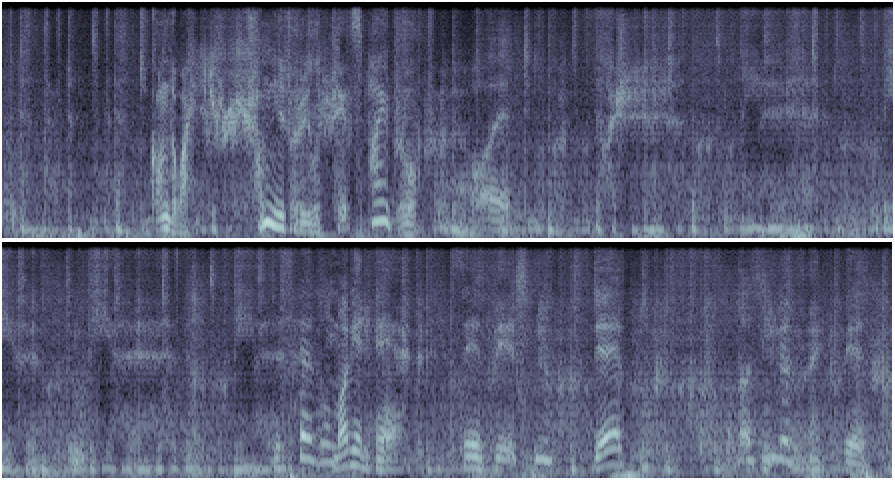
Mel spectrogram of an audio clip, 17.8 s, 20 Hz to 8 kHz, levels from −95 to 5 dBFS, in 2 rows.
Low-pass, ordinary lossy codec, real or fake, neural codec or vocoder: 7.2 kHz; none; fake; codec, 16 kHz, 1 kbps, X-Codec, HuBERT features, trained on LibriSpeech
